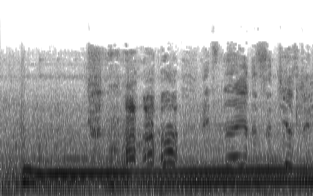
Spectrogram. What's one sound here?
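A young man talks excitedly inside a car over the engine noise.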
